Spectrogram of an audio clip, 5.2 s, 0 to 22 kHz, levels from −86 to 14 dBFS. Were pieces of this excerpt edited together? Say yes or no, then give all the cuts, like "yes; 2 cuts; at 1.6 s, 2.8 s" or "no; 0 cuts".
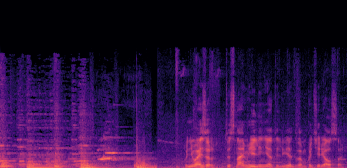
yes; 1 cut; at 2.4 s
